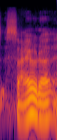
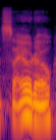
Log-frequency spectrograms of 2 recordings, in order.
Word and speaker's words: Scioto: Another hot topic around here has been how to pronounce Sciota, which I was wrong about in a previous podcast, but I now am on board with it as Sciota and not Scioto.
